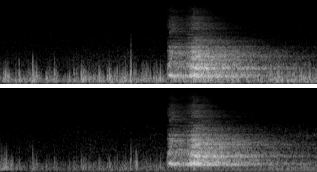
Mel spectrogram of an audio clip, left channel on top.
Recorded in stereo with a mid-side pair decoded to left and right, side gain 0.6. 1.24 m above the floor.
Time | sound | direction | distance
1.7 | a dog barking | straight ahead | 1.8 m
